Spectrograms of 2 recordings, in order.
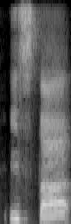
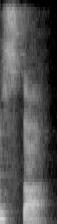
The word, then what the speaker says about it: está: A palavra está. Qual é a sílaba tônica dela? O que é oxítono? É quando a sílaba tônica recai na última. Então, está. Tá aqui, ó, está oxítona.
